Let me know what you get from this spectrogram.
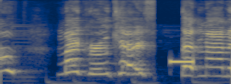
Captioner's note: beep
